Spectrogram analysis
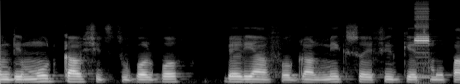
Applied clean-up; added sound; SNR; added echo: none; Vehicle horn, car horn, honking; 13 dB; none.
